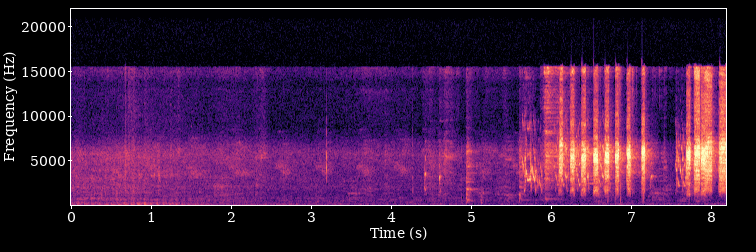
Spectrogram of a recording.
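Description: Budgerigar giving rapid, scratchy high chirps in quick bursts after a low engine-like rumble.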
